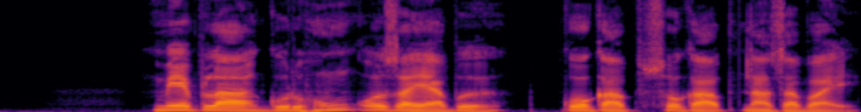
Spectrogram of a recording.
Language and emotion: Bodo, neutral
